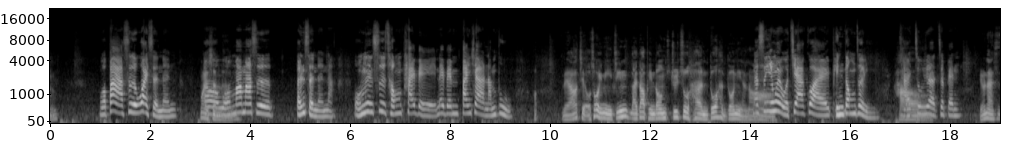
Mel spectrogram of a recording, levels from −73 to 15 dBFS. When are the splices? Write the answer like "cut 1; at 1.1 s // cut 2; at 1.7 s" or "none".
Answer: cut 1; at 9.7 s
